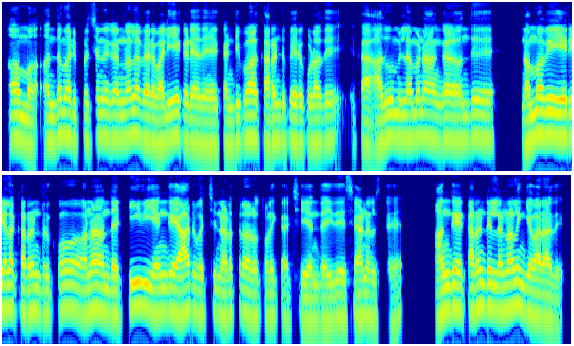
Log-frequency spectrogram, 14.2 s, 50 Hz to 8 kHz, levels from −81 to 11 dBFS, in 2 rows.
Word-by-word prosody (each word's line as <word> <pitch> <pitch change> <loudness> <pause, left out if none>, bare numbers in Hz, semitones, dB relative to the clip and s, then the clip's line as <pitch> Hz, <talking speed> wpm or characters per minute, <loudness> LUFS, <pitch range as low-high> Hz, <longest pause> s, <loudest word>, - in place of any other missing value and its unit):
ஆமா. 125 -4 +1 0.2
அந்த 125 +3 -2
மாரி 145 -2 0
பிரச்சனைகள்னால 140 +2 -1
வேற 130 -1 +4
வழியே 130 +5 +3
கெடையாது. 120 -3 +1 0.2
கண்டிப்பா 125 +4 -1 0.2
கரண்ட் 125 +2 +1
போயிறக்கூடாது. 120 0 -1 0.6
அதுவும் 140 +4 -1
இல்லாம 135 +1 0
நாங்க 130 -2 -1 0.2
வந்து 130 +2 -4 0.6
நம்ம 135 +6 +3 0.3
ஏரியாவில 145 +1 +4
கரண்ட் 135 0 0
இருக்கும். 140 +5 -4 0.2
ஆனா 140 +3 +2
அந்த 130 -2 0 0.2
டிவி 155 0 +1
எங்க 135 +1 -2
யாரு 135 +2 +3
வச்சு 120 +2 -9
நடத்துறாரோ 120 0 -1
தொலைக்காட்சிய 110 -3 -4
அந்த 100 0 -4
இது 110 +2 -3
சேனல்ஸ், 115 -2 -2 0.6
அங்கே 140 +3 +3
கரண்ட் 150 +3 +3
இல்லனாலும் 145 +3 +2
இங்க 135 -3 +1
வராது. 105 -4 +1
130 Hz, 145 wpm, -23 LUFS, 120-140 Hz, 0.6 s, வேற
